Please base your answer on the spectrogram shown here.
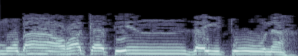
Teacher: في هذا المثال كسرتان تحت التاء من كلمة مباركة، نلفظ هاتين الكسرتين نونا ساكنة من مخرج الزاء من كلمة زيتونة، فنقول مباركة زيتونة مع إظهار الغنة التي هي دليل على وجود النون الساكنة.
